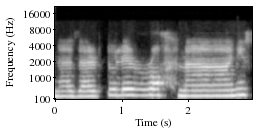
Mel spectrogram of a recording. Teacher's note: را کے اوپر تشدید ہے, اس لیے ہم پچھلے لفظ کو اس کے ساتھ جب ملائیں گے تو تھوڑی سی مضبوطی آنی چاہیے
